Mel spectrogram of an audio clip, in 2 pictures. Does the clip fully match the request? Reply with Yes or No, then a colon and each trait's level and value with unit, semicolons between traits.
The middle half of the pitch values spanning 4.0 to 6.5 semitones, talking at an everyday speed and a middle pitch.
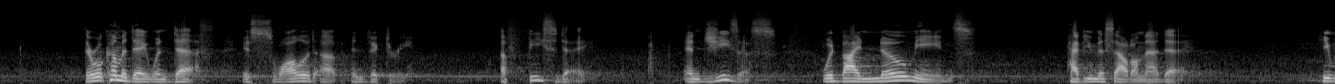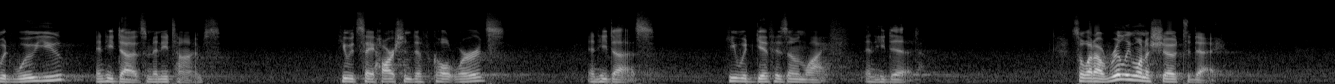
No: average, 4.7 semitones; average, 145 wpm; low, 130 Hz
